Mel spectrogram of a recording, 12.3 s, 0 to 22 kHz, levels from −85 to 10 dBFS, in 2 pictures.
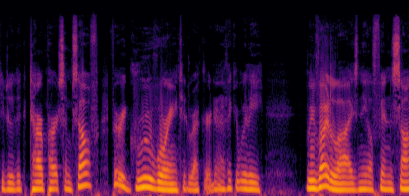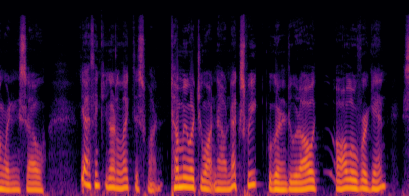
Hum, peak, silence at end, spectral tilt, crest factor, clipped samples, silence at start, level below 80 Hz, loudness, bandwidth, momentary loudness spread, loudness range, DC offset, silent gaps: none; -4 dBFS; 0 s; -8 dB/octave; 12 dB; under 0.1%; 0 s; -46 dBFS; -17 LUFS; 13.5 kHz; 10 LU; 2 LU; under 0.1%; none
